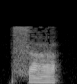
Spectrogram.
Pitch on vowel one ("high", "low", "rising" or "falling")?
low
